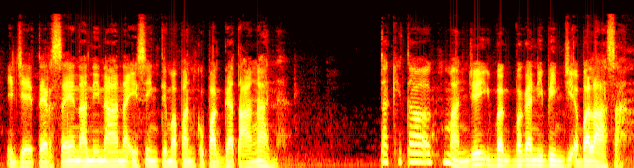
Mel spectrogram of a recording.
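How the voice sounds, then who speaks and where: A man's voice: lowish voice, a little fast, fairly bright tone, no room sound, natural voice. Smitten village drinker man acting, close dry sound. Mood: scheming. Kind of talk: Philippine radio-style audio drama acting.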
